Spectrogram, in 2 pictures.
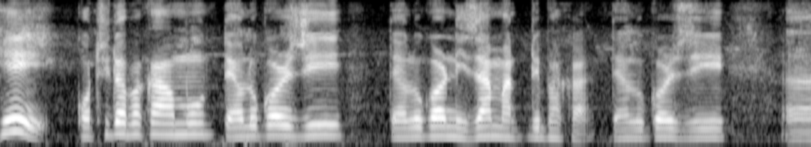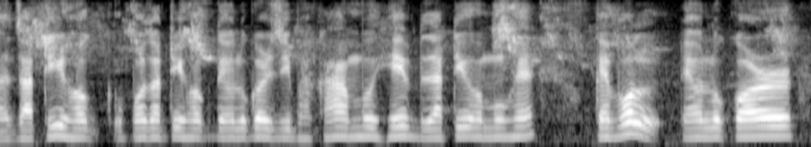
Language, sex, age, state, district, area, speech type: Assamese, male, 18-30, Assam, Charaideo, urban, spontaneous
